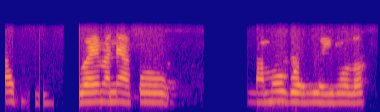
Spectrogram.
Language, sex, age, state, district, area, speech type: Assamese, female, 60+, Assam, Morigaon, rural, conversation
